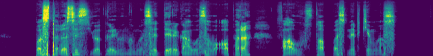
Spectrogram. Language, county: Lithuanian, Vilnius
